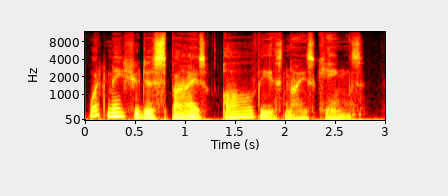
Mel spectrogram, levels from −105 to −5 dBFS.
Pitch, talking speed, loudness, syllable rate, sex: 100 Hz, 160 wpm, -20 LUFS, 4.7 syllables/s, male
